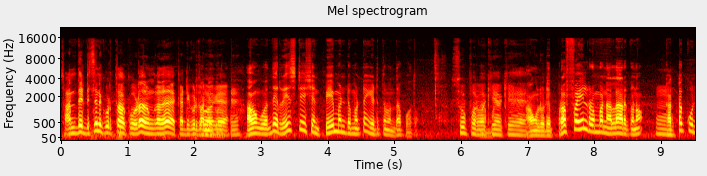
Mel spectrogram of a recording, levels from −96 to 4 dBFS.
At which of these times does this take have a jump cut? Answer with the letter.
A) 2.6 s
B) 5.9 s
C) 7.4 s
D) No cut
A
